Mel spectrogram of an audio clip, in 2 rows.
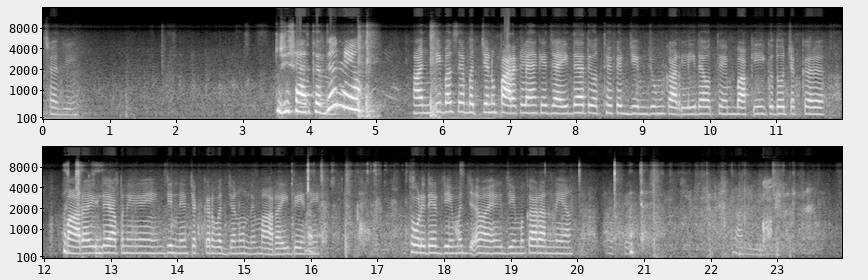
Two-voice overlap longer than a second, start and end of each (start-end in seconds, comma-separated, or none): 3.8-5.0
